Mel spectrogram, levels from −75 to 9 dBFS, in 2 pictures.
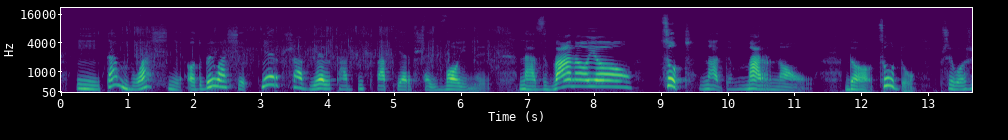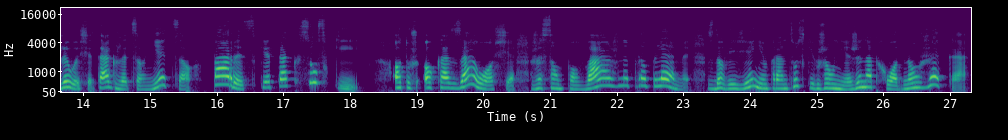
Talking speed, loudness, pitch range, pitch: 85 wpm, -19 LUFS, 185-300 Hz, 220 Hz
